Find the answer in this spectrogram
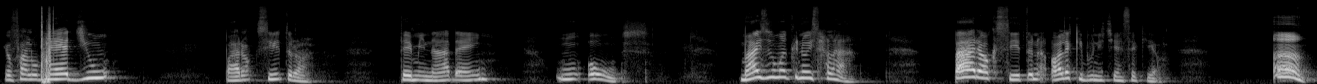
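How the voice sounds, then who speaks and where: A Brazilian woman teaching Portuguese grammar in a classroom lecture, explaining step by step, checking that the class follows, and slowly drawing out example words. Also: on the high side, animated, darkish tone. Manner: drawn-out, slow spelling of example words.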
